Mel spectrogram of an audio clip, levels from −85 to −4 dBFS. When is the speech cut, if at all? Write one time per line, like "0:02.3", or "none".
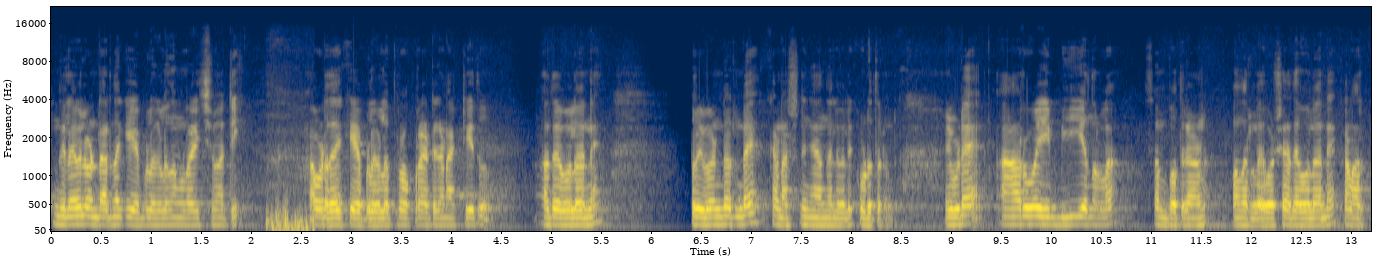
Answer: none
